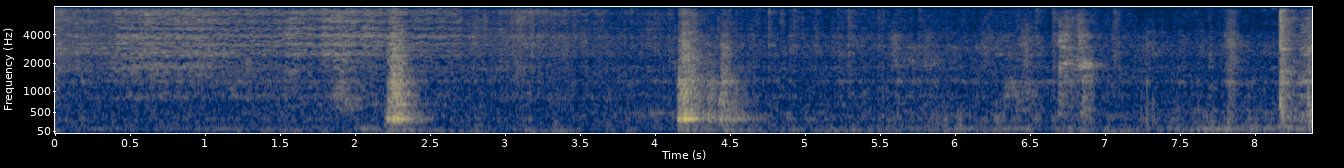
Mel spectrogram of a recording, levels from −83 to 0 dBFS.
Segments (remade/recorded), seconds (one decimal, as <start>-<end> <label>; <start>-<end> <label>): 0.0-3.0 recorded; 3.0-3.5 remade; 3.5-5.4 recorded; 5.4-7.2 remade; 7.2-8.4 recorded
